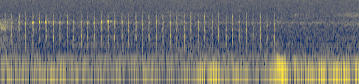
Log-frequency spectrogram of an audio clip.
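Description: Video-editing playback stepping through footage a frame at a time, sounding the clip's own recorded audio in tiny slivers. It makes a rapid, even stutter of about ten blips a second, which the editor calls a motorboat effect. The stutter stops about three and a half seconds in, and a brief low thump follows.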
